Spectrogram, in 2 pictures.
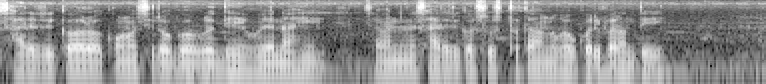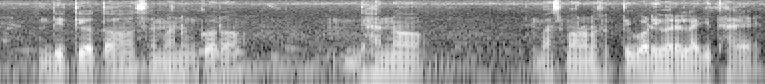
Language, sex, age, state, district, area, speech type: Odia, male, 18-30, Odisha, Kendrapara, urban, spontaneous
